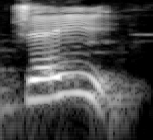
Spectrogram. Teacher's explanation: یالین کو ہم نے لمبا بھی نہیں کرنا اور جھٹکا بھی نہیں دینا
